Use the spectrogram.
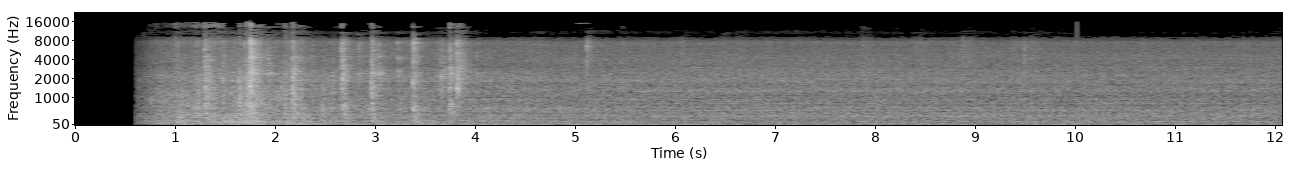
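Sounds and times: train carriage low rumble: 0.6 - 12.0
sliding train doors closing: 0.7 - 6.9
sharp clicks and knocks: 1.2 - 4.1.

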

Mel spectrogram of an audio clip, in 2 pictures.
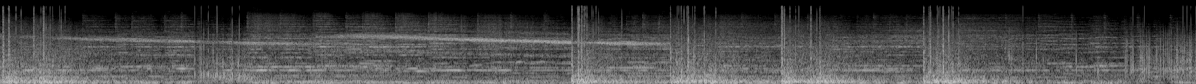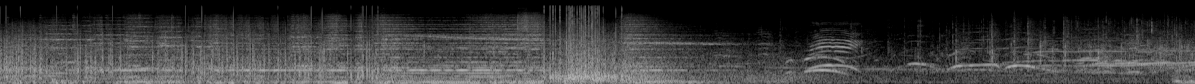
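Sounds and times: orchestral music: 0.0 - 20.0
fireworks bangs: 0.0 - 20.8.

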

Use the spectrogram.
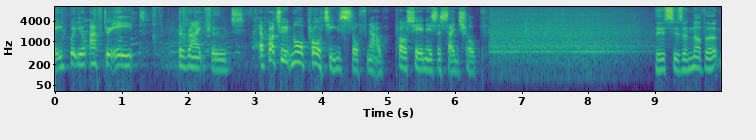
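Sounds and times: machine humming: 6.5 - 9.2.

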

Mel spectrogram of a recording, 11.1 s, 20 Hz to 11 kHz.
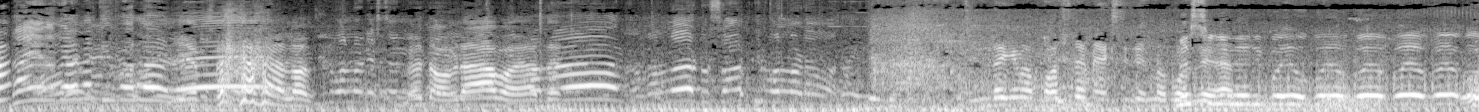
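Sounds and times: man talking: 7.2 - 11.0.

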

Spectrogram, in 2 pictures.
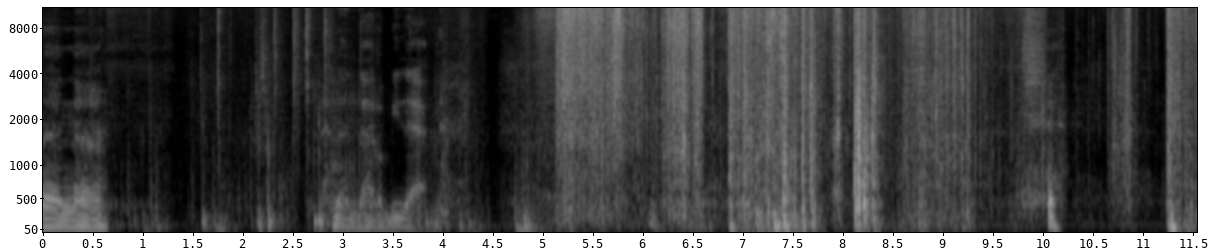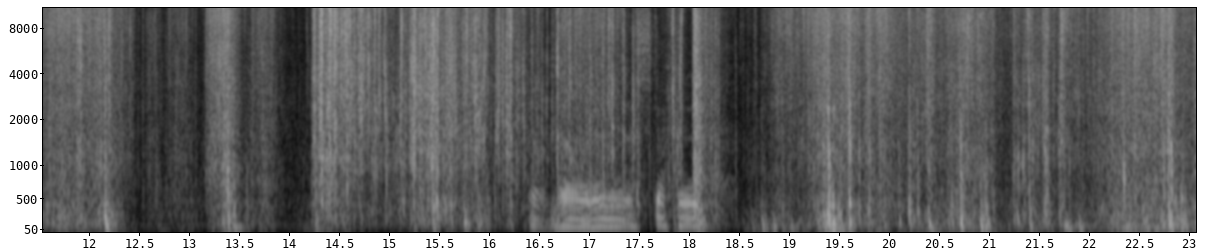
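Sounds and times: plastic bags crinkling: 5.0 - 23.0.

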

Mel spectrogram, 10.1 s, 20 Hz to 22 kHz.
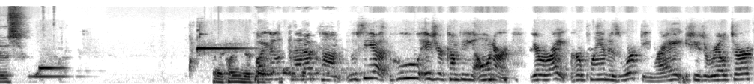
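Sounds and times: thin steady high tone: 2.6 - 5.4
person speaking: 2.9 - 6.8.

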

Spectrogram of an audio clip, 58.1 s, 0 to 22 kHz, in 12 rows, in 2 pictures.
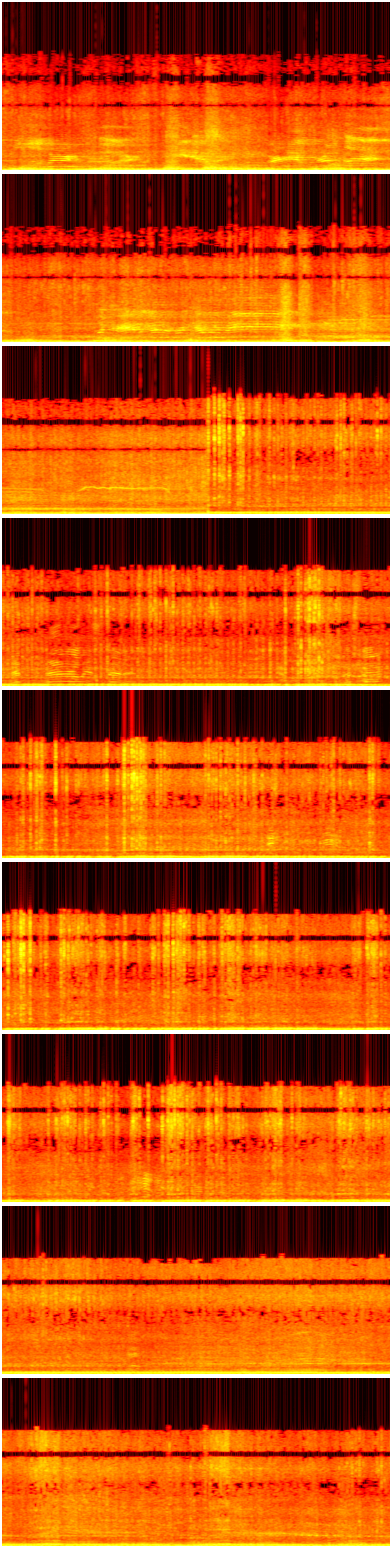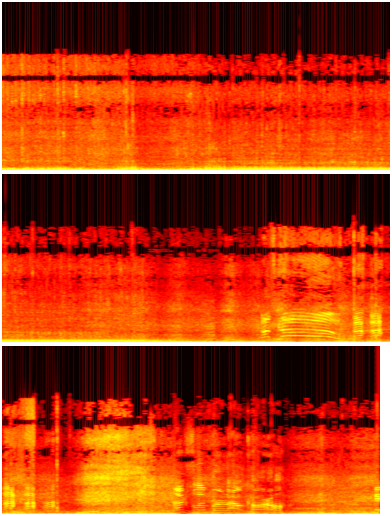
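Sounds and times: engine running and revving: 0.0 - 58.0.

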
